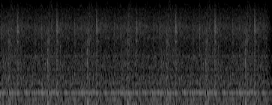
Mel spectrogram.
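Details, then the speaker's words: Grand Design fifth wheel RV slide-out after DIY replacement of a failed slide motor that had been sticking and hesitating for over a year: even, steady motor hum and gear drone with no binding, clicking or straining; normal operation. "Well, all right, we've got the slide motor replaced and everything is working as it should, and we can finally stop worrying about this thing."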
